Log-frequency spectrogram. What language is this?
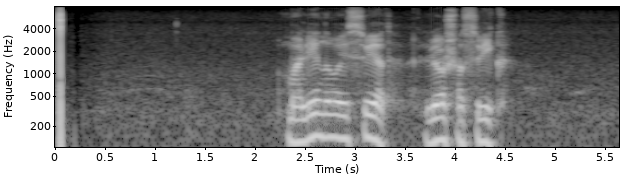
Russian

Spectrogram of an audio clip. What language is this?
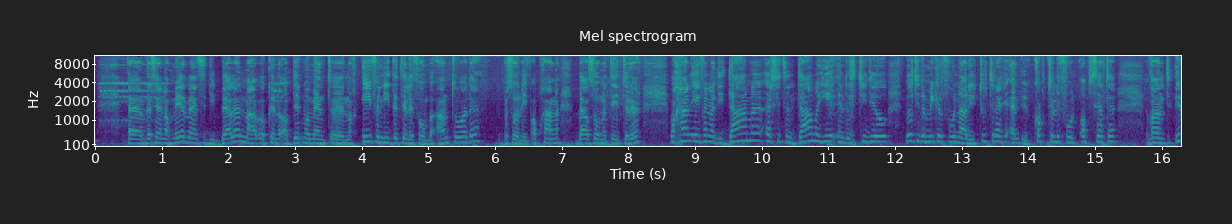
Dutch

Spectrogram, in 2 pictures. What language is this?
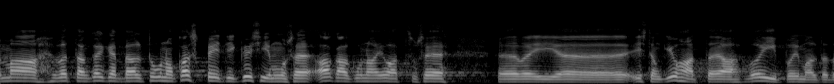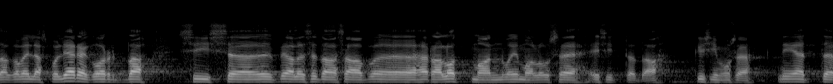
Estonian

